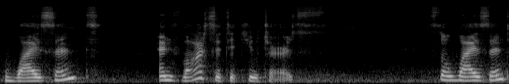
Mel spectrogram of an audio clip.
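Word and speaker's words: Wyzant: So the platforms that can be used to find tutoring jobs are platforms like Weisent and Varsity Tutors. So Weisent is spelled W Y Z A N T and Varsity Tutors.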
